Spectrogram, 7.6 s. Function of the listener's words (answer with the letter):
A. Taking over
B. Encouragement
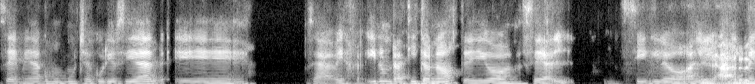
A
